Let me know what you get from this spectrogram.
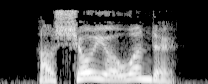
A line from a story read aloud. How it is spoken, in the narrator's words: he cried at them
